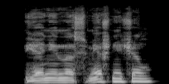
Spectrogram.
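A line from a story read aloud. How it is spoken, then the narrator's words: Calm. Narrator (Russian): сказал он спокойно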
